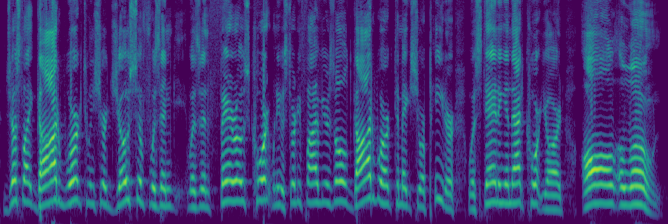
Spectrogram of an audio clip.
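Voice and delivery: loud, rising preacher voice; full-force preaching. Acted. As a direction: drive the point home.

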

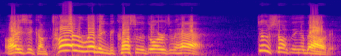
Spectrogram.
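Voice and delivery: high, loud demanding complaint; emotional outburst. Retold or imitated. Rebecca demanding Isaac act, loud and high. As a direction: throw a dramatic fit at him. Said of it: "Outburst of emotion".

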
